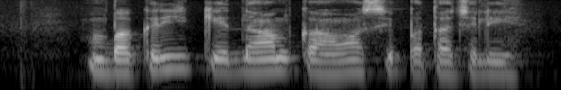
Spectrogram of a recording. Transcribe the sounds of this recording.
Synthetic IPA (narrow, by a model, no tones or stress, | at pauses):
bɐkɾiked̪aːmkaɦʋãsepɐt̪at͡ʃɐliː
